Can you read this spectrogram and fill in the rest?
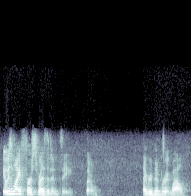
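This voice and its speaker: A woman's voice: mid-range voice, lively intonation, normal speed, creaky, a crowd in the background. A woman chatting casually as a guest on a podcast panel over an online call. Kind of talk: casual chat. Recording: dull lo-fi online call audio.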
